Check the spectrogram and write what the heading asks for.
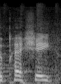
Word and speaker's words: Pesci: Is it Joe Pesci? – Yes. – Joe Pesci? – I've only ever heard Pesci. – Pesci, excellent. Cool, I got one right for once.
